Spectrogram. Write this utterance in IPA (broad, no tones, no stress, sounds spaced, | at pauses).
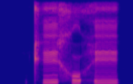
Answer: kʰ i x u h i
